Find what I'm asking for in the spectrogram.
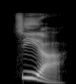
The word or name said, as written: ji4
